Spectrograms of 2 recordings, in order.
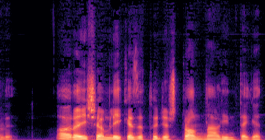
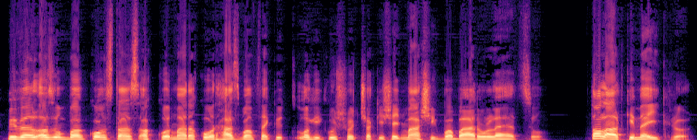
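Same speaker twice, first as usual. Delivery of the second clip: eager and louder, rushing the news out; can't wait to tell it, a bit higher; excited phone news; 6 semitones higher, 5 dB louder than usual. A narrator's reading. Rick on the phone telling Rocky the news, excited and louder.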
